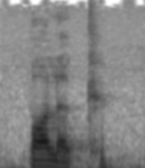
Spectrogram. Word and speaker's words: pollock: Từ tiếp theo, trọng âm của từ này rơi vào âm đầu tiên, âm po. Âm po. Âm o các bạn nhé, chúng ta ghi là o và chúng ta đọc là o luôn, po.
